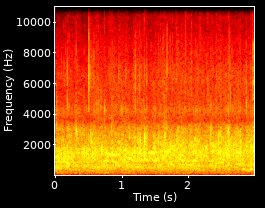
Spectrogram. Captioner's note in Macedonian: аплауз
